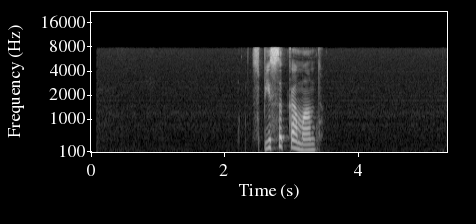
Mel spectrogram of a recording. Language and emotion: Russian, neutral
